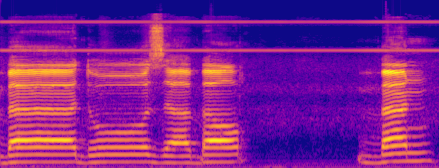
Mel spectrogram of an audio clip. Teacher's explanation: نون کیونکہ اینڈ میں ہے تو نون کی آواز ناک میں جاتی ہی جاتی ہے، تو جب بھی تنوین ہم پڑھیں گے تو تنوین کی آواز ناک میں جائے گی ہی جائے گی۔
